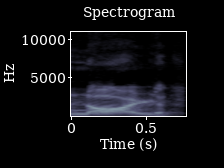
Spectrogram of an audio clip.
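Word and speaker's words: gnarled: ऑफ an image of नॉर्ड यहां पे जी silent है नर्ड कहते हैं जो नाभी या रफ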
